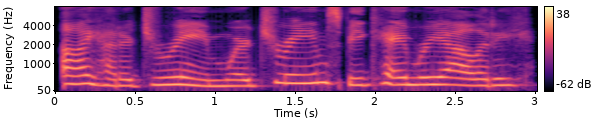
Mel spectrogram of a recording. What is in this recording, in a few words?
levelup, en; cookie run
